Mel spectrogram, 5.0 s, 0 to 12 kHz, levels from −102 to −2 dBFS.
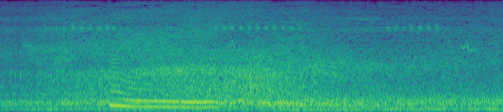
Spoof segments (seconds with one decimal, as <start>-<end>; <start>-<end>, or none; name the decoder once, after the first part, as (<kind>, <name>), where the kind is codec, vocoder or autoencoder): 0.5-1.1 (vocoder, Vocos); 1.8-5.0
